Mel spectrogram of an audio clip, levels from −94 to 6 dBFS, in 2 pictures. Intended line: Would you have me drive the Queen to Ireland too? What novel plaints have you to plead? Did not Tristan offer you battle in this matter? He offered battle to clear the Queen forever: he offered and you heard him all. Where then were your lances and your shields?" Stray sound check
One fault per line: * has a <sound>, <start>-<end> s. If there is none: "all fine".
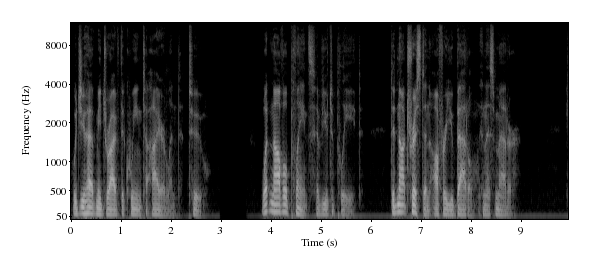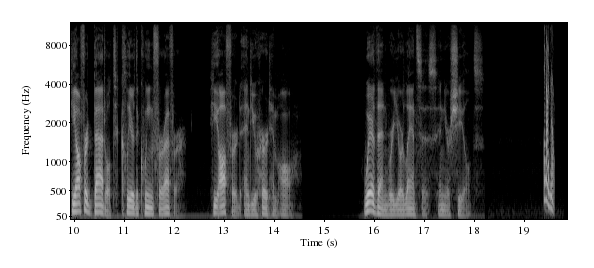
* has a chirp, 19.4-19.6 s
